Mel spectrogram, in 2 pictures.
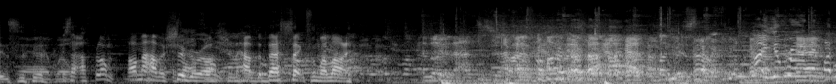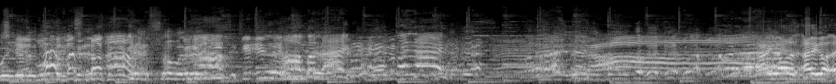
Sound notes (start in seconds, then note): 5.5 Sidemen laughing; 13.1 Sidemen yelling and laughing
